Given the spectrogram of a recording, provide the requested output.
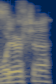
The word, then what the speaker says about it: Saoirse: Her name is Saoirse. Saoirse. Okay. The way it's spelled is like throwing me off.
